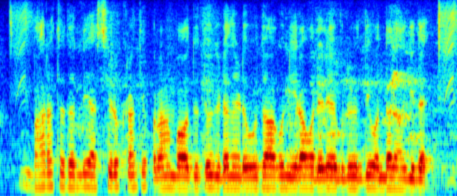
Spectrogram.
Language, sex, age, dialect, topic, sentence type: Kannada, male, 18-24, Mysore Kannada, agriculture, statement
